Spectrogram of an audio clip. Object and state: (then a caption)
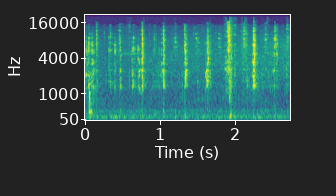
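Loose cylindrical magnet rattling inside a casing. A cylindrical magnet sits loose inside a housing that is shaken back and forth, and it rattles against the casing in nine sharp, short clicks at a steady rhythm. The motion produces about 2 V AC on a voltmeter, compared with about 1 V for a spherical magnet.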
